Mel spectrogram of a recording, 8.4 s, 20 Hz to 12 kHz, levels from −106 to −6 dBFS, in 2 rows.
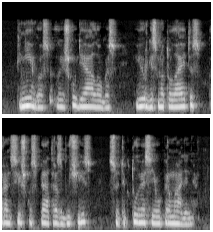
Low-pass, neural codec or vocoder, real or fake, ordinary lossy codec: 7.2 kHz; codec, 16 kHz, 16 kbps, FunCodec, trained on LibriTTS, 50 frames a second; fake; MP3, 96 kbps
